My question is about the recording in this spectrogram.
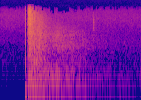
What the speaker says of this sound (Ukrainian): Усі снаряди зі ставка рятувальники відвезли подалі від села і тільки там їх підірвали.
